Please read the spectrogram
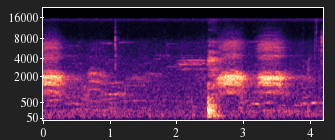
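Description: Crows cawing: a caw at the start, then two louder caws close together a little past halfway.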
